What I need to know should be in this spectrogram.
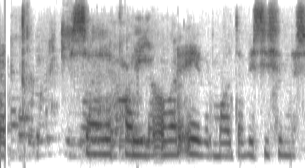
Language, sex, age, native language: Icelandic, female, 11, Icelandic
